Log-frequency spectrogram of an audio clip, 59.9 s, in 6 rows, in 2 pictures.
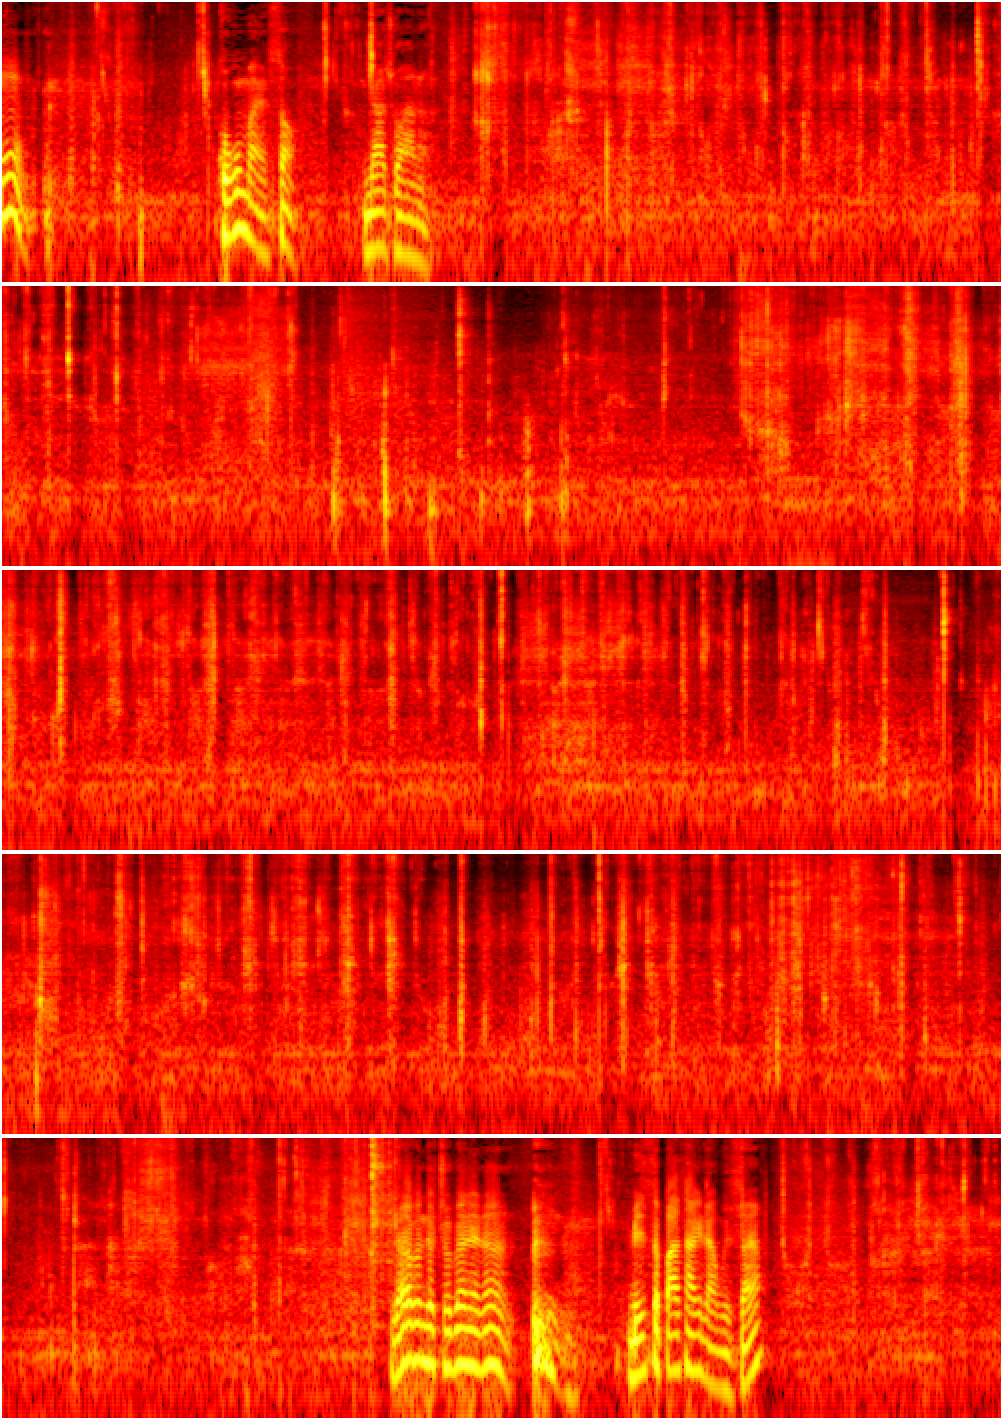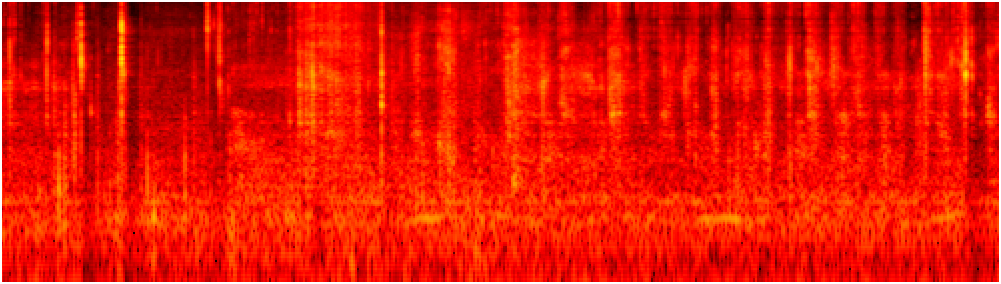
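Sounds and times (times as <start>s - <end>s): crunching fried breading: 3.3s - 13.0s, 17.2s - 43.1s, 52.0s - 59.9s.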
